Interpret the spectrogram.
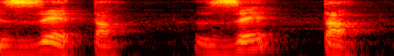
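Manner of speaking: ज़ेता with a clear z, not जेड; Italian letter Z. Shown as a demonstration. Teacher to students: Z named ज़ेता, not zed. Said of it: "जेड नहीं बोलेंगे".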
